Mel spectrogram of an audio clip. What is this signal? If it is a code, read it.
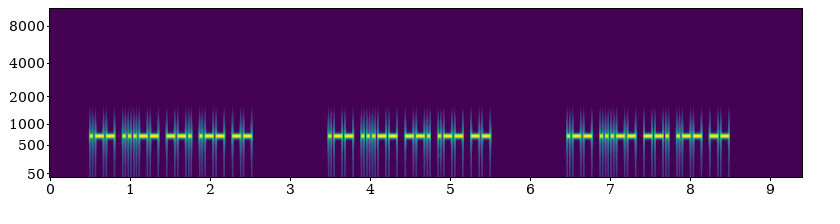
Morse code, heard as a keyed tone, about 34 wpm, 700 Hz. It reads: W3GWM W3GWM W3GWM
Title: Call Signs Repeated 2x - 35wpm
